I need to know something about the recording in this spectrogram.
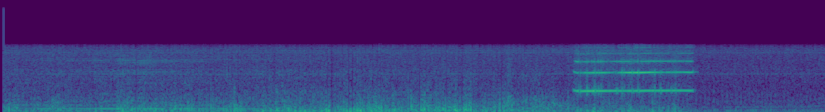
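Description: Road traffic rumble and wind noise on a moving bicycle, with a vehicle passing close, then a single steady horn blast lasting just over a second, about six seconds in.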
